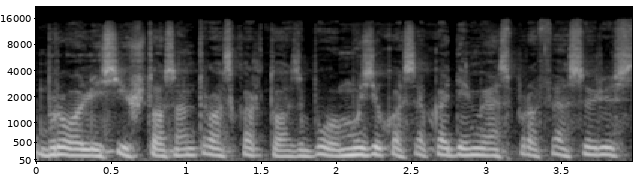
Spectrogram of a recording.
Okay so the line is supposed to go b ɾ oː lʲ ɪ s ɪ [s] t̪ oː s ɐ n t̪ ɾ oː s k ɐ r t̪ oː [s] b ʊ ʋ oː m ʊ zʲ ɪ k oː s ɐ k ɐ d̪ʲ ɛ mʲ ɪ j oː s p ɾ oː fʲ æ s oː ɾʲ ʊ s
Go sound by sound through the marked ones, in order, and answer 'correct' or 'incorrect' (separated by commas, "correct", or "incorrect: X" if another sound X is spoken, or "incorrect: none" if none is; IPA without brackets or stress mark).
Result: incorrect: ʃ, correct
